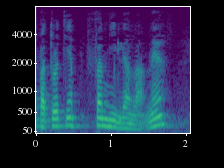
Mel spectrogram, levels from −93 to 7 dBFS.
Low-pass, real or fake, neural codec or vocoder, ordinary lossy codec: 7.2 kHz; real; none; none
